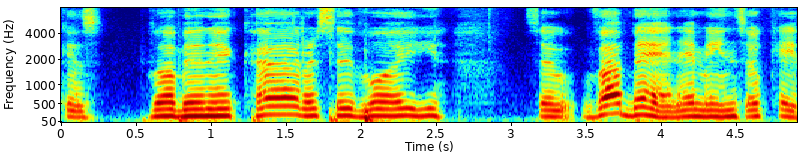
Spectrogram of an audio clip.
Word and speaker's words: vuoi: It actually rhymes with puoi. And it's V-U-O-I. Vuoi.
